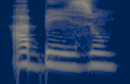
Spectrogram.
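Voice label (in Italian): "abisu", sarda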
